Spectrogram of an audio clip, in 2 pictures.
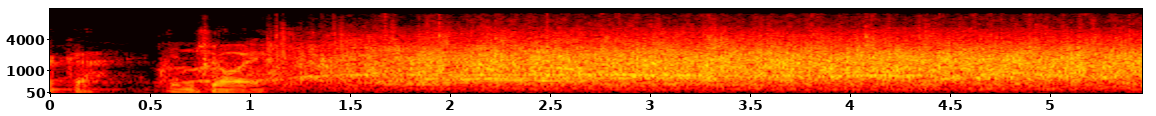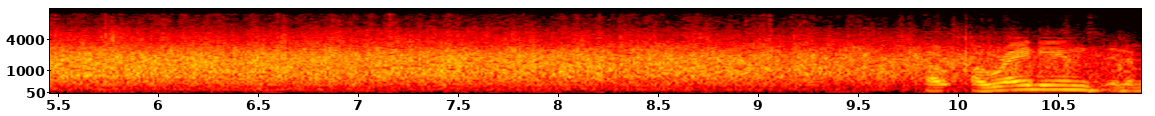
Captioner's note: cheers and applause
